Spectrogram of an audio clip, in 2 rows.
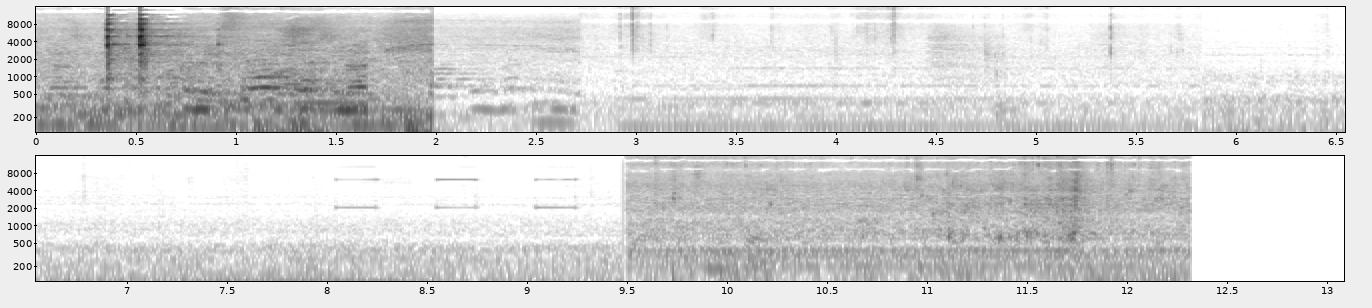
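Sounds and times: low rumble: 4.9 - 9.5
short electronic beeps: 8.0 - 9.3
pool water trickling: 9.5 - 12.3.

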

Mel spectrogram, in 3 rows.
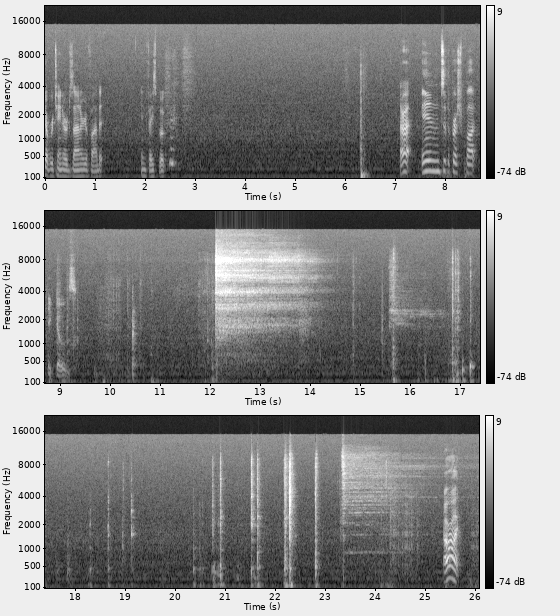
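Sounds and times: compressed air hissing: 11.8 - 14.7, 15.6 - 16.9, 23.3 - 25.4.

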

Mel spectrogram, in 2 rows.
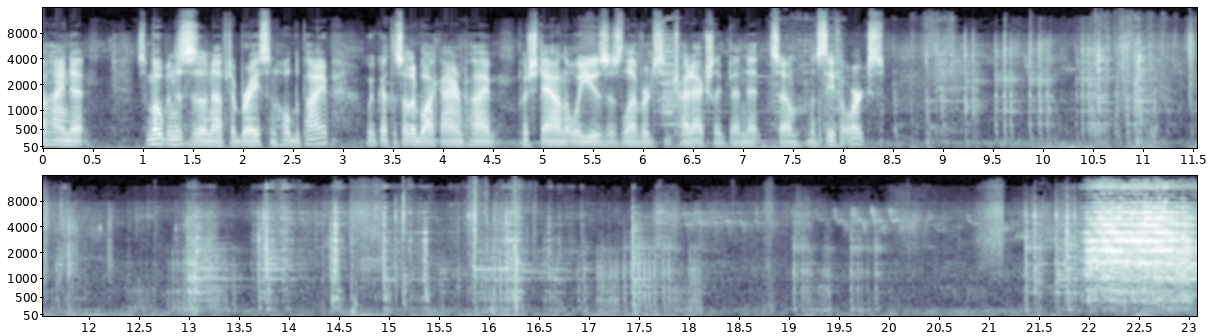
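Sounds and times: metal clicks and scrapes: 21.3 - 23.0.

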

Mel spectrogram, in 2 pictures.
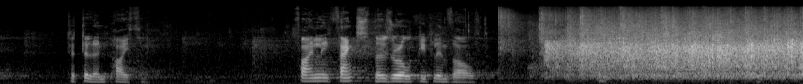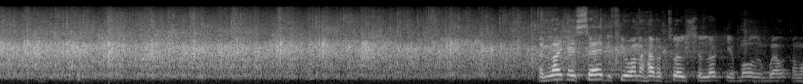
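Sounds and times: audience applauding: 5.3 - 15.3.

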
